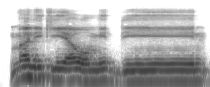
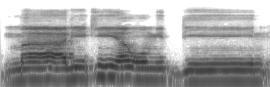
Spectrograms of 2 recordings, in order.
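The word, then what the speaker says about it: مَالِكِ يَوْمِ الدِّينِ: Maliki Yaumiddin tidak dipanjangkan ma-nya. Nah, itu mungkin dia membaca dengan Al-Quran riwayat Warash. Tapi karena kita di Indonesia, di Asia Tenggara rata-rata membaca Al-Quran dengan riwayat Hafaz, maka membacanya dengan panjang.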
